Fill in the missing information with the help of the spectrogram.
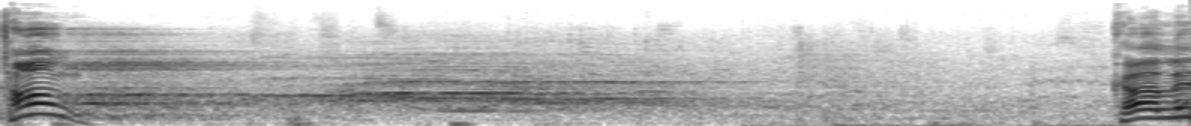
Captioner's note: audience cheering and applauding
